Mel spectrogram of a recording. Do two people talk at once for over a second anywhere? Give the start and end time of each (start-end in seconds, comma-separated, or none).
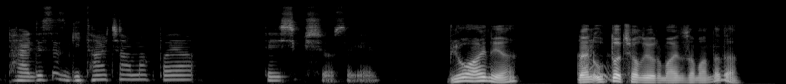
none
